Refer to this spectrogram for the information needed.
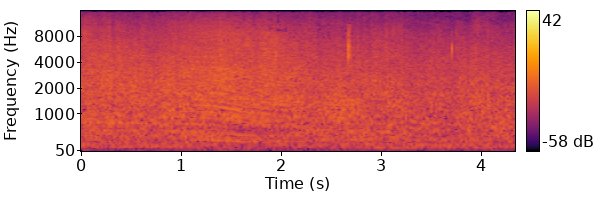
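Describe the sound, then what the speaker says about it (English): Race cars from an ARCS Darkside Mustangs A2 Cup Series race pulling off the track: a steady, broad engine roar that stays loud and continuous for the whole stretch. "See cars pulling off here"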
